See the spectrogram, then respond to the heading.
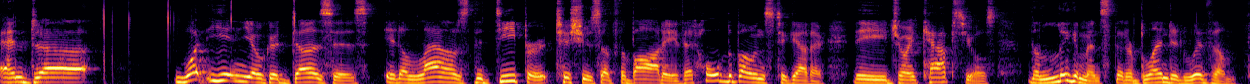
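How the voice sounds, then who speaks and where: With an American accent, a man speaks fairly slowly at a medium pitch, his tone dark and mellow. His loudness is very even while his pitch swings very widely. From USA. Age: 60s. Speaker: yoga teacher and Buddhism scholar. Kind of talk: interview.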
